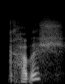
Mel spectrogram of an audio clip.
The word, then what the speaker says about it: Kabes: We got Andrew Kubish. Yes. Because it You got it. rhymes with rubbish.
